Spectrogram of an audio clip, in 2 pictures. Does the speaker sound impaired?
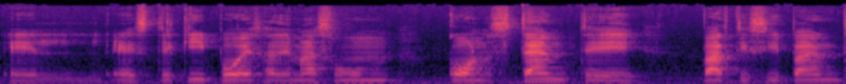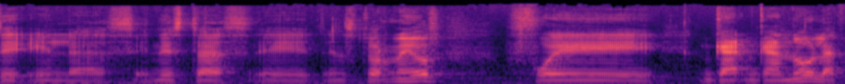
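No.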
